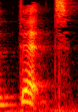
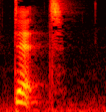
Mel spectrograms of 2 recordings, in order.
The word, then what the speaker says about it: debt: 仅仅就是上下唇碰触一下而已，好，不要发成 absolve, 不要再弹开，应该是 absolve, to absolve, 后面的 debt, 中间的 b 这个字母是不发音的，所以是 debt, to absolve debt。那说到一群划分，如果说这句话比较长的情况，我们可以在 debt 后面停顿一下， the power to absolve debt,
